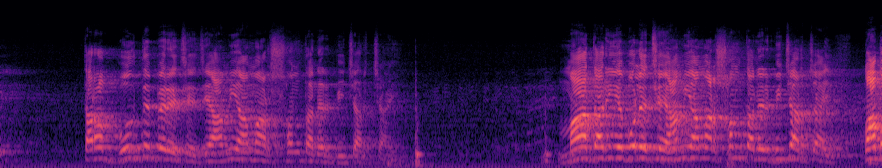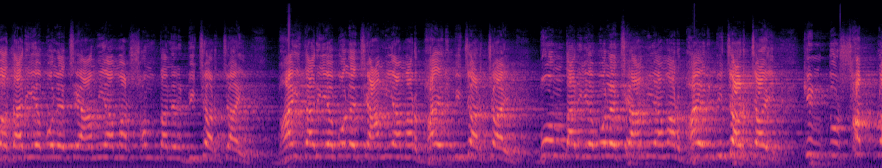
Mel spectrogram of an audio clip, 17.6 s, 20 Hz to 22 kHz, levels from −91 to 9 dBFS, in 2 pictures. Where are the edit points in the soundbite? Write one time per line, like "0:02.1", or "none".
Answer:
none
